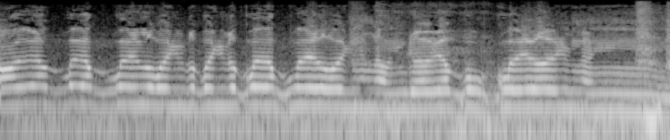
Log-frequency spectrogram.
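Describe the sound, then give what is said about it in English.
A cat from Cork yowls almost nonstop in long, wavering, speech-like cries, its pitch sliding up and down and dipping sharply, loud with no other voices. “People are claiming that cat sounds like someone from Cork.”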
